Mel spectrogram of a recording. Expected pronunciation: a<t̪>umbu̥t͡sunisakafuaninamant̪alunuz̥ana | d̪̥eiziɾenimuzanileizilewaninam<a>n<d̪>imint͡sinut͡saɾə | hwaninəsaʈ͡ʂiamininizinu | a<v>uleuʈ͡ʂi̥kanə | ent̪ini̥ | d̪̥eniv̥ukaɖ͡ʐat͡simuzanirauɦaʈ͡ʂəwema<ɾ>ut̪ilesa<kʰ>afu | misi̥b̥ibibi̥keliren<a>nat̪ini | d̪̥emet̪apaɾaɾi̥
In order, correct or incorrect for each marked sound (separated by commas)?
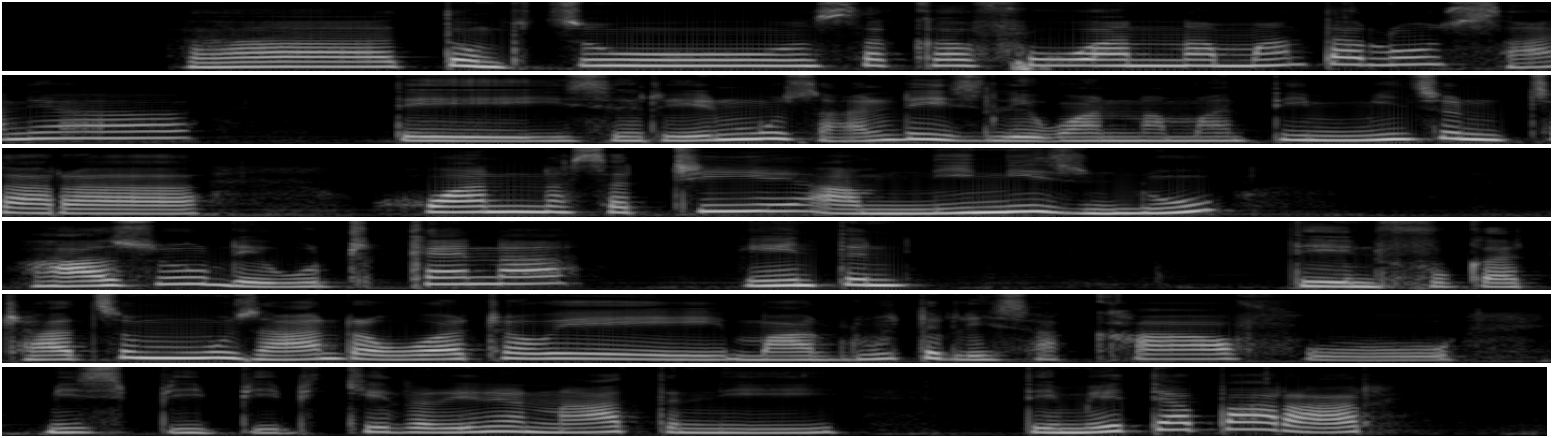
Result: correct, correct, incorrect, incorrect, incorrect, correct, correct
